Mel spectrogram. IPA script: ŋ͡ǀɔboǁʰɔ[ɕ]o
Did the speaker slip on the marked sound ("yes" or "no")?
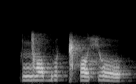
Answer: no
